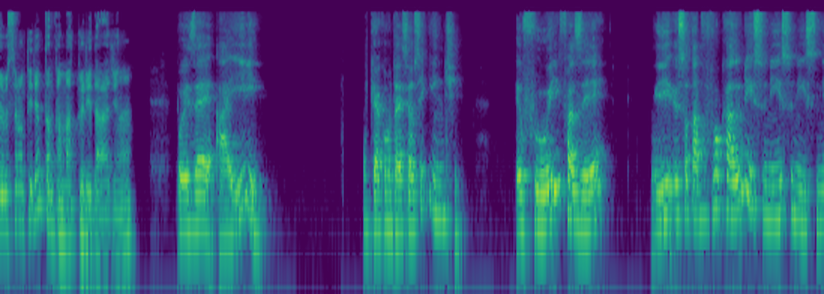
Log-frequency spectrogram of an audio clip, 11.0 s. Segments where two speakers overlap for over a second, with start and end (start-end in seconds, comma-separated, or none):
none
